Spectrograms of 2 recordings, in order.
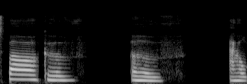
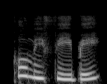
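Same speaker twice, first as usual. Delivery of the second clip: higher-voiced, impulsive invitation; 6 semitones higher than usual. A narrator's reading. Lady inviting the captain to use her name, impulsive. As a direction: blurt it in a higher voice. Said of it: "she said impulsively".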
